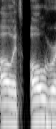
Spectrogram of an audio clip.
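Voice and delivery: loud, cocky, self-assured delivery. Retelling a wrestling match, imitating AJ Styles. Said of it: "and he's like".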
